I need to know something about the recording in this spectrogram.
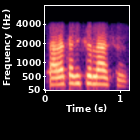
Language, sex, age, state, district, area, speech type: Bengali, female, 45-60, West Bengal, Hooghly, rural, conversation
